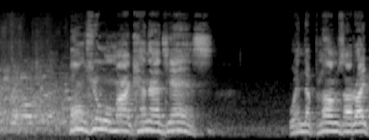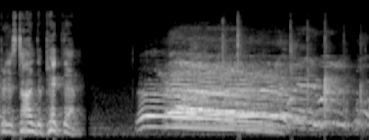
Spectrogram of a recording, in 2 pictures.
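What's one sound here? A young man sings loudly and with feeling.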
